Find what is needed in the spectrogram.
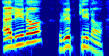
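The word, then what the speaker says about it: Elena Rybakina: beat की एलीना Ripana एलीना रि ना नाम को तोड़ो एलीना रिप कीना तो यानी एरीना सलका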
